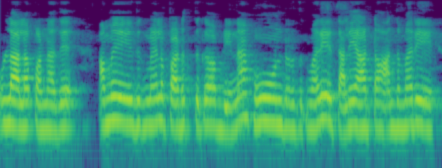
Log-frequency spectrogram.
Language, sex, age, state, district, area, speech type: Tamil, female, 60+, Tamil Nadu, Krishnagiri, rural, spontaneous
